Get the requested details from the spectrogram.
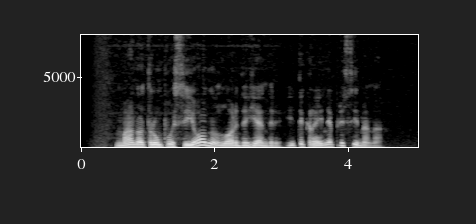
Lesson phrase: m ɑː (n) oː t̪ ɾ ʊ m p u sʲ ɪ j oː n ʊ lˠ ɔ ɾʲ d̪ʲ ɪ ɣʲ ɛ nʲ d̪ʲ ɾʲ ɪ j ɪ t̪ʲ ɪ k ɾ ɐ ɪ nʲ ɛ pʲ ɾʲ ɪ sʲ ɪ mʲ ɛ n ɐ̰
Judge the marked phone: correct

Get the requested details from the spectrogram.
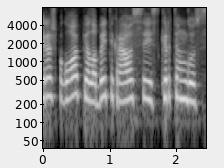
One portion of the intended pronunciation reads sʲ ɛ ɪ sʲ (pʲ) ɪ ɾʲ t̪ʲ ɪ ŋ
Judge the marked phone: incorrect: kʲ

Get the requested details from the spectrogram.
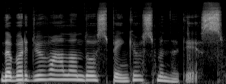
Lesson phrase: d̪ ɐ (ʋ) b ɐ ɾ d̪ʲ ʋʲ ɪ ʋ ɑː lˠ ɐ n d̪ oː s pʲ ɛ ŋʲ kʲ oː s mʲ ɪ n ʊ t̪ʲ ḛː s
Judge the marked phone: incorrect: none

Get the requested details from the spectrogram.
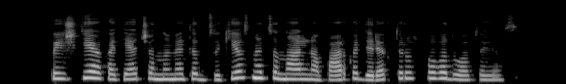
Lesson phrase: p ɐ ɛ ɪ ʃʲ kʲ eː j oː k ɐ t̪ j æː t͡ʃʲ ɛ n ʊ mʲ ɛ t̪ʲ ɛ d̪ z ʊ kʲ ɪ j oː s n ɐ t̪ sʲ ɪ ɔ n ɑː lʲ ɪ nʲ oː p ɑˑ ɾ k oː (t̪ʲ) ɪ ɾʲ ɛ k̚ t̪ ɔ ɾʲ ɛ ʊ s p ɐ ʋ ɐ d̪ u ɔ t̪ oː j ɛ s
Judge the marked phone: incorrect: d̪ʲ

